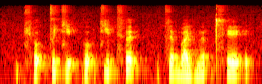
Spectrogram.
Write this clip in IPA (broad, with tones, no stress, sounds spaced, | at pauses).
t͡ɕʰ o˨ ʔ t̪ ə˧ t͡ɕ e˨ ʔ k o˨ ʔ t͡ɕ i˧ t͡sʰ ə˦ t̚ | t͡s ə˨˩ b a˨˩ j b ẽ˦ p̚ t͡sʰ e˦ ʔ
